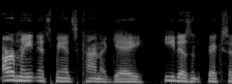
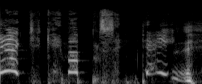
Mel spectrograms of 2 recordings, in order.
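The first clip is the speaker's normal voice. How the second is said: voice cracking and breaking, pitched very high. Mimicking the other speaker's cracking voice from the story: imitating a voice breaking. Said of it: "how your voice just broke. Like, you're like".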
